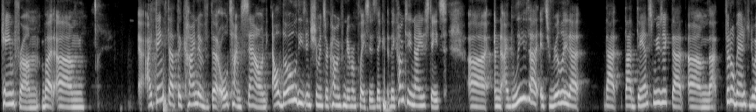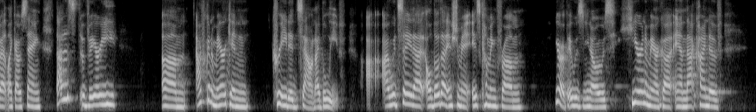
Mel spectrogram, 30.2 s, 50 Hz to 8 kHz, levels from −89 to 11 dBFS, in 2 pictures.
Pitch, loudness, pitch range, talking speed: 225 Hz, -13 LUFS, 195-260 Hz, 170 wpm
